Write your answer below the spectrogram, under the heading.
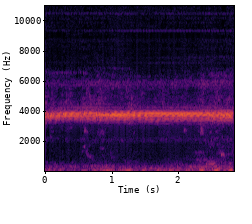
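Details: Crickets calling at night inside Jaldapara forest in the Dooars around a resort in October, a continuous, steady, high-pitched trill without pauses over a faint low rumble.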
